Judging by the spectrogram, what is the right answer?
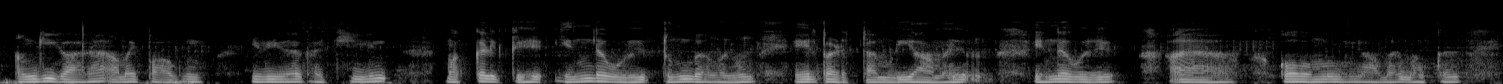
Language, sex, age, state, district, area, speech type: Tamil, male, 18-30, Tamil Nadu, Mayiladuthurai, urban, spontaneous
